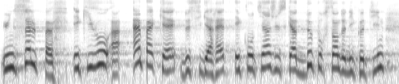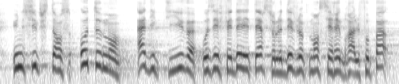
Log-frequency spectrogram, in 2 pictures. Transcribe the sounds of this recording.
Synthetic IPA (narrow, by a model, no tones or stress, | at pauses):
ynsœlpœfekʲivoʔaɛ̃pakʲɛd̪əsiɡaʁɛt̪ekɔ̃t̪jɛ̃ʒyskad̪øpuʁsɑ̃d̪ənikɔt̪in | ynsypst̪ɑ̃sot̪mɑ̃ | ad̪ik̚t̪ivozefɛd̪elet̪ɛʁsyʁləd̪evlɔpmɑ̃seʁebʁalfopa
